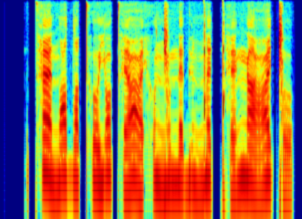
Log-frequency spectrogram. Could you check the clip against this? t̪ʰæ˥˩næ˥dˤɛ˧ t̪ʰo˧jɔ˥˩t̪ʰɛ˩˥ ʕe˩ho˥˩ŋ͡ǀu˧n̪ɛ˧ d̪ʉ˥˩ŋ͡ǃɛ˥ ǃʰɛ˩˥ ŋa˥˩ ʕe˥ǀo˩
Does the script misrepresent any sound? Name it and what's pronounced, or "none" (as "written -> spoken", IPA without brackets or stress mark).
none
